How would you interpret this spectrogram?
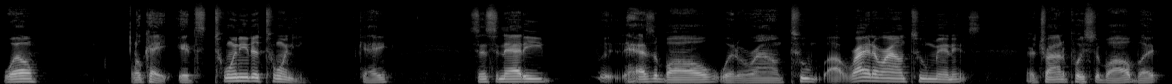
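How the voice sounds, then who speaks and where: A man hosting a sports podcast, talking casually with lots of fillers and restarts, his voice getting a little hoarse. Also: on the low side. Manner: rambling, many fillers and restarts. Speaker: podcast host.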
